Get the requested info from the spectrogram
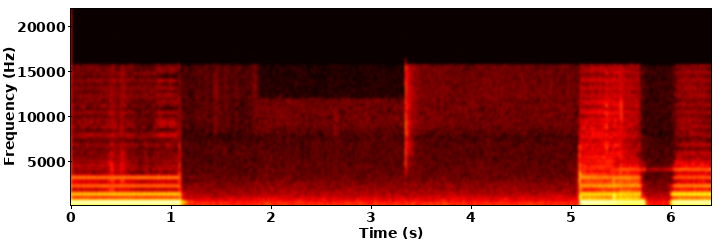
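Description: Telephone ringback tone of an outgoing call, heard through a mobile phone's loudspeaker: a steady buzzing tone that stops after about a second, then silence, then the tone rings again near the end.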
